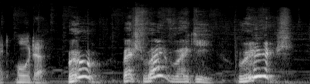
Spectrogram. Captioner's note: Scooby voice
